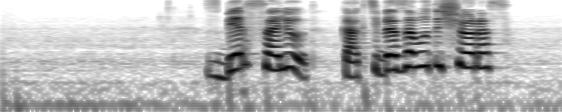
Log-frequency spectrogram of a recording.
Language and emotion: Russian, positive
